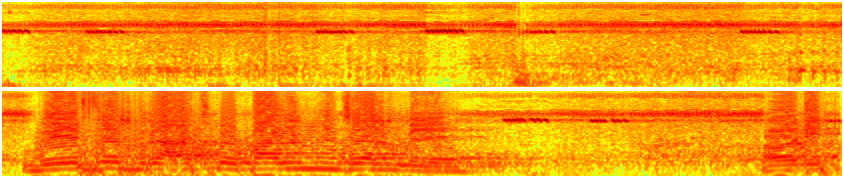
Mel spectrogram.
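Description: Cricket chirping: short, high single-pitched chirps at uneven intervals through the first half, stopping while a man's voice speaks briefly in the middle, then two more chirps near the end.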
